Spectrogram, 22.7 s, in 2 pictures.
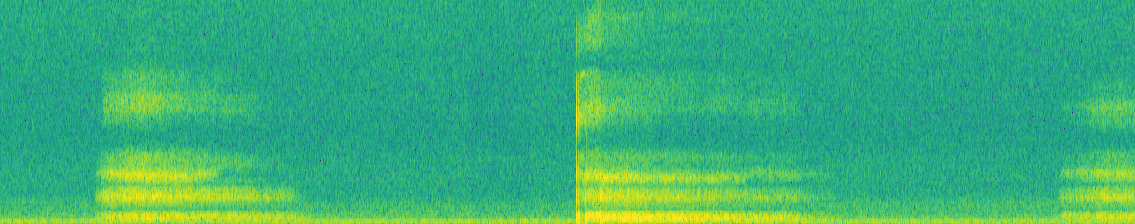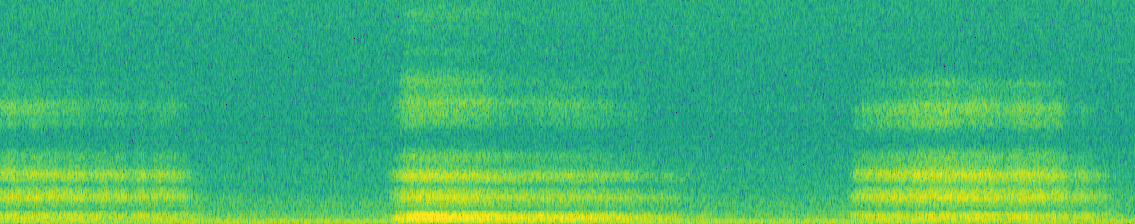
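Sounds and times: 
sleep breathing on the left side: 0:01.0 - 0:03.0, 0:05.8 - 0:08.3, 0:10.6 - 0:13.5, 0:15.2 - 0:18.3, 0:19.8 - 0:22.6.

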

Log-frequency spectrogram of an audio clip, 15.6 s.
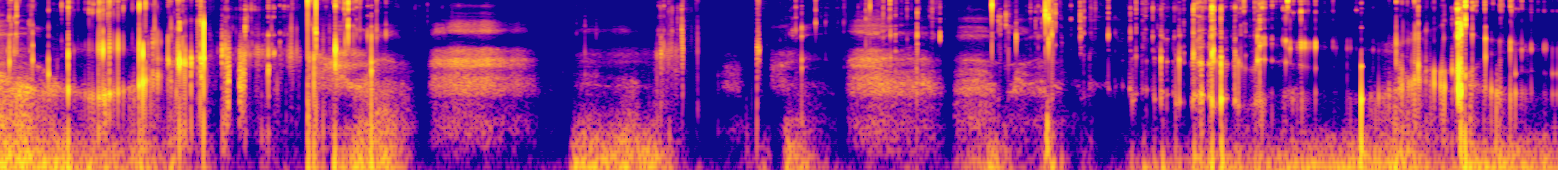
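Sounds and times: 
ear licking in the left ear: 0:00.0 - 0:03.9, 0:07.6 - 0:15.5.

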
